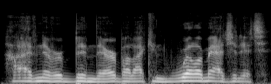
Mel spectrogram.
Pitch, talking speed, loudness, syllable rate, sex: 140 Hz, 245 wpm, -17 LUFS, 6.6 syllables/s, male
